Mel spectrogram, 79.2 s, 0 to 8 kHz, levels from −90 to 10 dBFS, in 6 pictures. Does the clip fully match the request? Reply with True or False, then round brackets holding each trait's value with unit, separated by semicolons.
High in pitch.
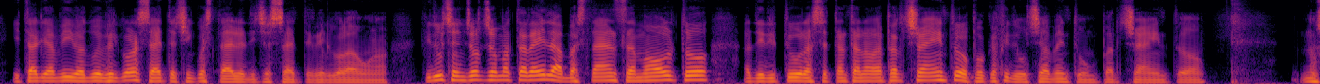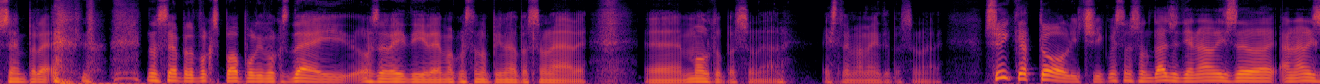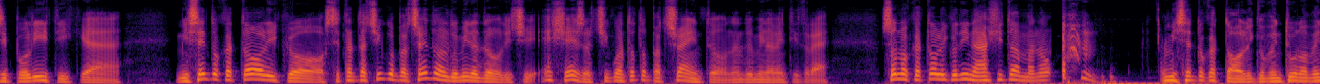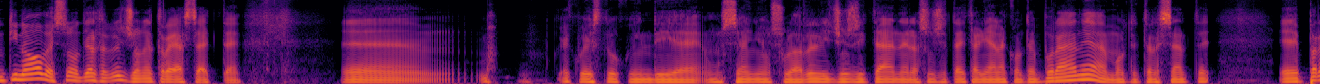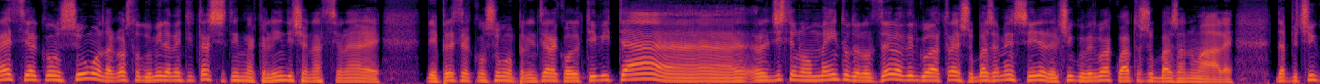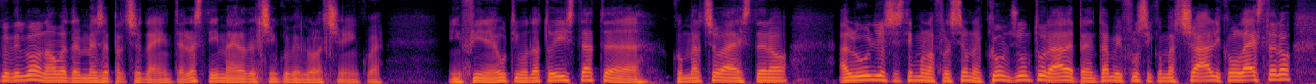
False (115 Hz)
